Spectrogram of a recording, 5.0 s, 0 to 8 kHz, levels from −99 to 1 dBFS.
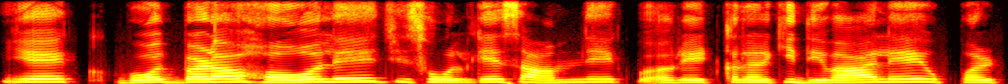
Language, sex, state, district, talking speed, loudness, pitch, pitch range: Hindi, female, Madhya Pradesh, Bhopal, 200 wpm, -15 LUFS, 235 Hz, 225-255 Hz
